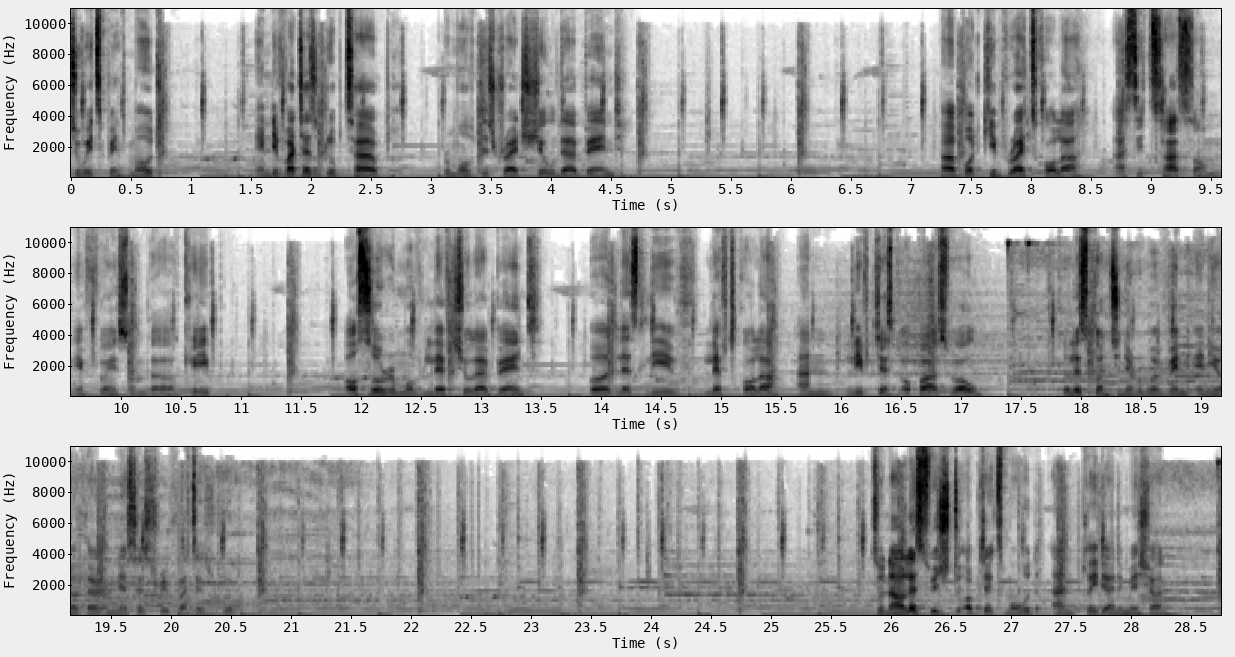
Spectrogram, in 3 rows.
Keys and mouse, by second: 5.0 click, 11.4 click, 12.6 click, 14.9 click, 16.8 click, 18.2 click, 19.4 click, 21.9 click, 22.7 click, 26.4 Tab, 27.3 space.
